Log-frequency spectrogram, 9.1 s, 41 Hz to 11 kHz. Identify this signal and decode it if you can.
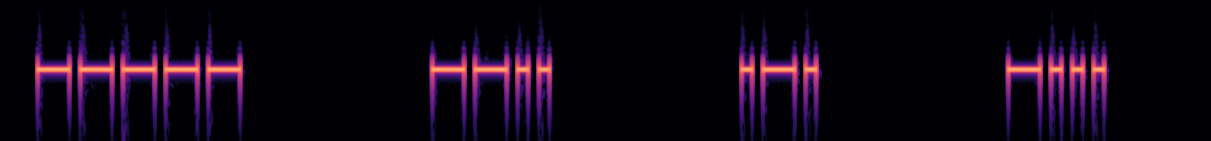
Morse code, heard as a keyed tone, about 15 wpm, spaced as for 5 wpm, 700 Hz. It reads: 0ZRB
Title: USA Call Signs - 6 Characters - 6x Character Spacing - 15wpm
